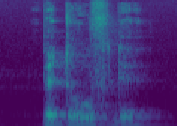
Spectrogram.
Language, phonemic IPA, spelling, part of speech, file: Dutch, /bəˈdruvdə/, bedroefde, adjective / verb, Nl-bedroefde.ogg
- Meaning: inflection of bedroeven: 1. singular past indicative 2. singular past subjunctive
